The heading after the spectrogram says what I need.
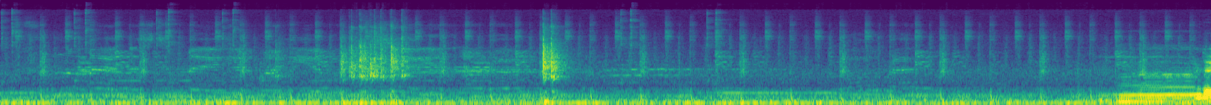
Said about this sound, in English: I'm prompted with a login, and we just type in our credentials.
